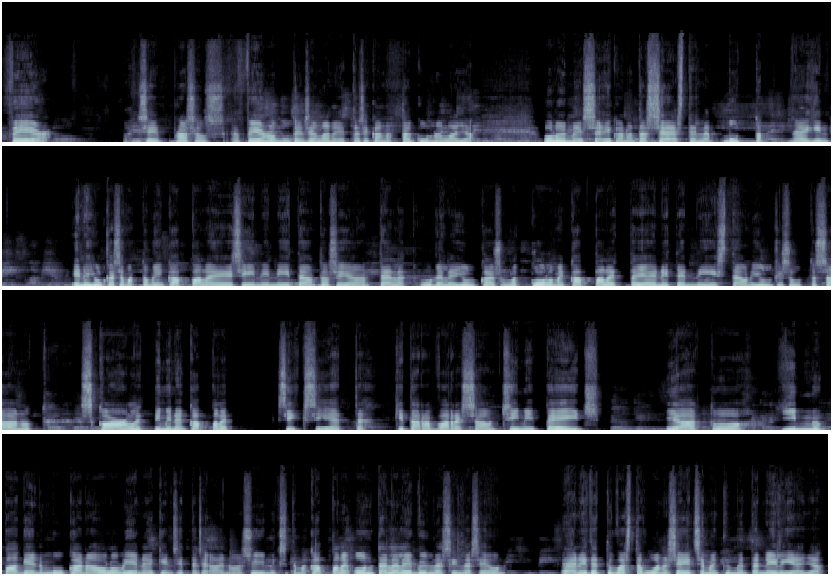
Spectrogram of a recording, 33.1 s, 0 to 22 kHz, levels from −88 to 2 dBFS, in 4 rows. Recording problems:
voice in the background; faint; throughout; 25 dB below the speech
uneven, jittery; strongly; from 5.5 to 28 s

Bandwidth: 17 kHz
